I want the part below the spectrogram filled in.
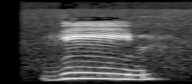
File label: "vɩɩm", moore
